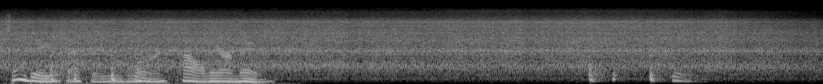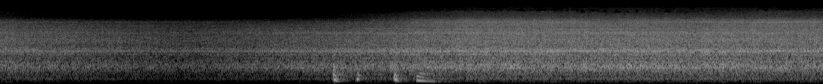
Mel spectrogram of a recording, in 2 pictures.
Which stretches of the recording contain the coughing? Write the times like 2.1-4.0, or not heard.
0.5-1.6, 5.8-7.0, 11.6-12.7.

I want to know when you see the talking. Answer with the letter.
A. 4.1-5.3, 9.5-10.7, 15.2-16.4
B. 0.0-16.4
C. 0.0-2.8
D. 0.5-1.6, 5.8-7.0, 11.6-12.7
C.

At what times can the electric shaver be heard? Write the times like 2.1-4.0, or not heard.
not heard.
